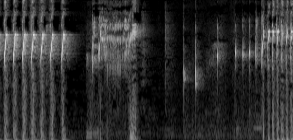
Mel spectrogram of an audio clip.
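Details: Drongo singing a varied phrase: seven sharp, evenly spaced chips, a scratchy buzzy burst, scattered soft whistled notes and short chirps, ending in a quick run of bright, clipped notes.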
